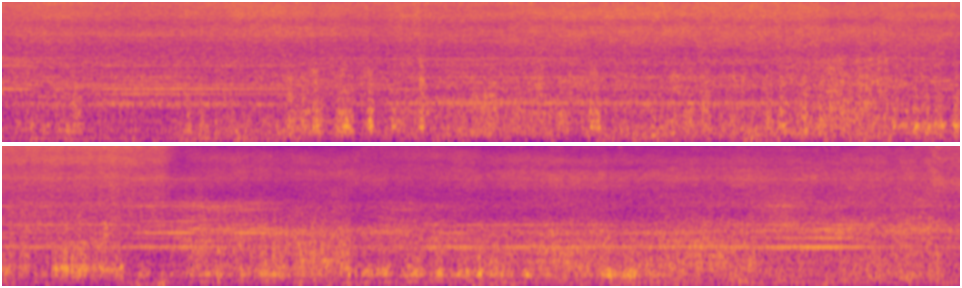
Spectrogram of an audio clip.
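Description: Pressure washer jet spraying water against a tractor's wheels and chassis: a loud, steady hiss with a few steady tones beneath it. The hiss turns duller a little past halfway.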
